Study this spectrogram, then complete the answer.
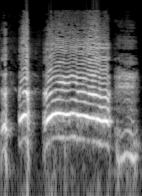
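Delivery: a burst of loud, high laughter; big laugh. Real, not acted. Host cracking up at the shark joke, loud laugh.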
